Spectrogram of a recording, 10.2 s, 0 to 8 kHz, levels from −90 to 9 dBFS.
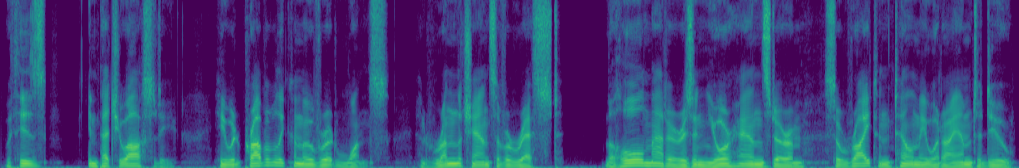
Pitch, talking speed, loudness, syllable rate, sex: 105 Hz, 200 wpm, -18 LUFS, 5.6 syllables/s, male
